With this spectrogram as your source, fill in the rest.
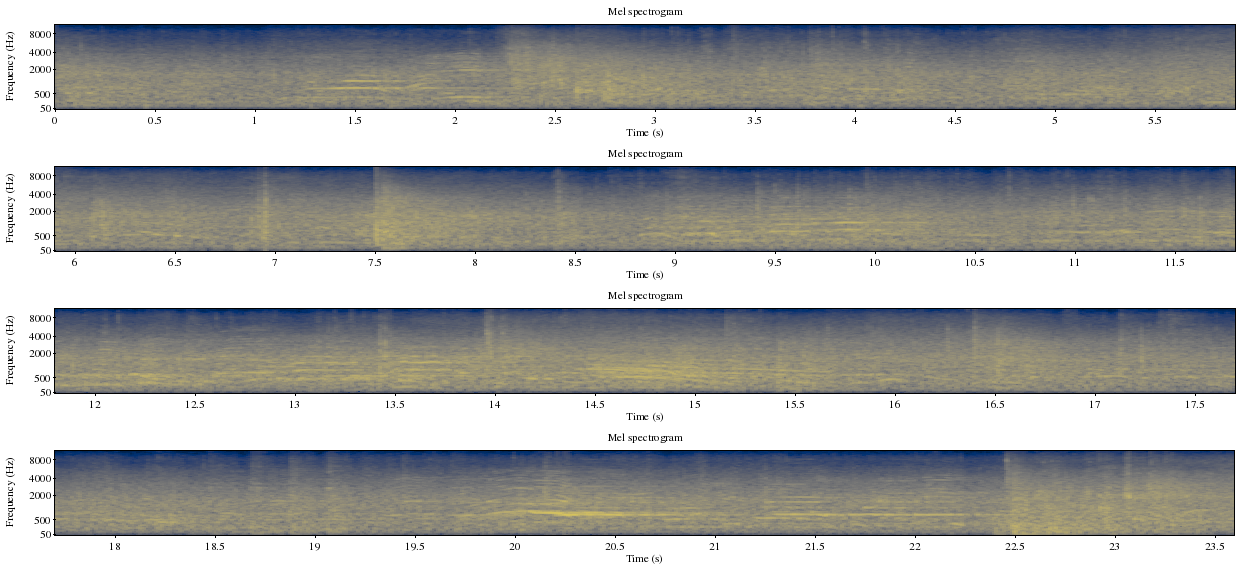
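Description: Spectators chatter and call out in an echoing rink.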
